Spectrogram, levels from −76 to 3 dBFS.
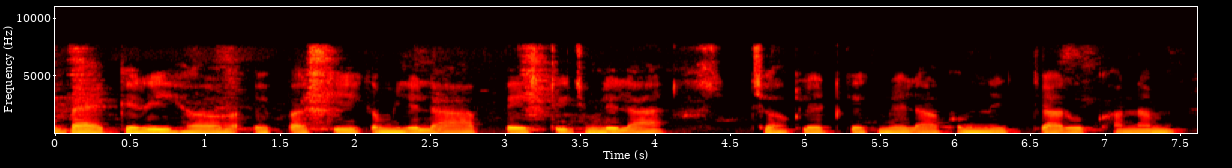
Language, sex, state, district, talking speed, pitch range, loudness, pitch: Bhojpuri, female, Uttar Pradesh, Deoria, 120 wpm, 165-175 Hz, -30 LUFS, 170 Hz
